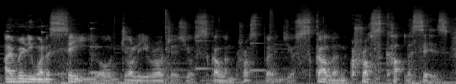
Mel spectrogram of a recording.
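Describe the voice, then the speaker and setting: A man's voice: sits low, expressive, normal speed, music in the background. A middle-aged man from the UK giving a friendly, chatty drawing lesson to children, encouraging them and calling them guys. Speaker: children's drawing tutor and author.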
